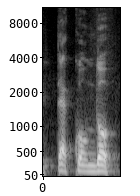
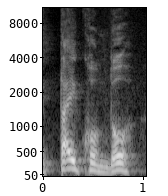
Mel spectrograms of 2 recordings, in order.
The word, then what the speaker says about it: taekwondo: essa essa prática esportiva falava-se taekwondo mas não é Taekwondo Taekwondo Taekwondo é porque nós precisamos falar exatamente não como se escreve mas sim como os coreanos pronunciam como os o início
